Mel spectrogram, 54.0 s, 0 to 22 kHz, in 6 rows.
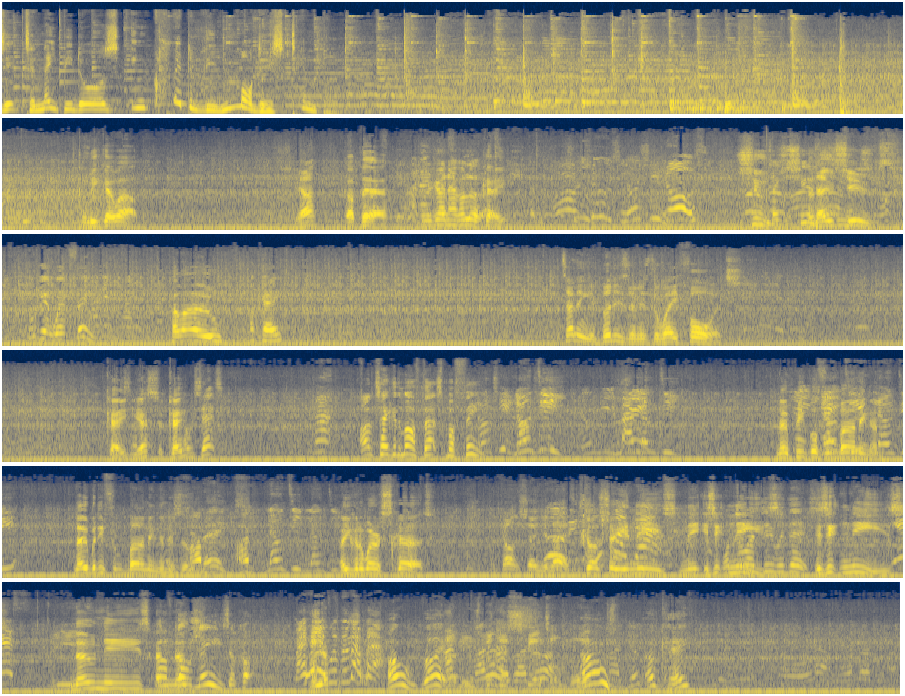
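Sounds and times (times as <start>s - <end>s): vehicle engine idling: 0.0s - 54.0s.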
